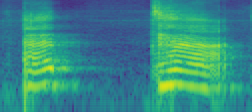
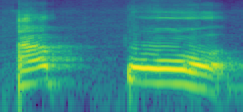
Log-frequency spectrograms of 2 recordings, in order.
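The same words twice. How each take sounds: First: "At-ta" with light, thin ta, tongue back lowered. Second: "Apo" drawn out, heavy emphatic t with o colour; thick THO. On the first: Teacher showing istifal of ta, "At-ta" kept thin. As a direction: say "At-ta" without any o colour. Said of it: "tipis karena istifalnya". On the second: Teacher showing istila, slow thick "Apo". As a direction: say "Apo" slowly with tongue back raised, thick sound. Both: Shown as a demonstration.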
